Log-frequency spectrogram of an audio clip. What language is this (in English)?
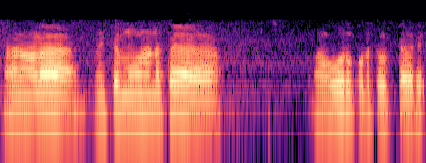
Tamil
